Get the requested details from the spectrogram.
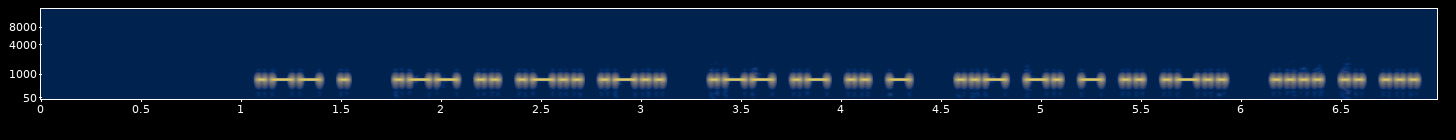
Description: Morse code, heard as a keyed tone, about 34 wpm, 700 Hz. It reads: WE WILL WAIT UNTIL HIS
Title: Sentences from Top 1000 Words - Review Part 1 - 35wpm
